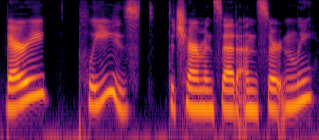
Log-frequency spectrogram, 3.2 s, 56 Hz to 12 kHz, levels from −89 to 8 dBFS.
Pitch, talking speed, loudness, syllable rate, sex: 225 Hz, 115 wpm, -18 LUFS, 4.9 syllables/s, female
